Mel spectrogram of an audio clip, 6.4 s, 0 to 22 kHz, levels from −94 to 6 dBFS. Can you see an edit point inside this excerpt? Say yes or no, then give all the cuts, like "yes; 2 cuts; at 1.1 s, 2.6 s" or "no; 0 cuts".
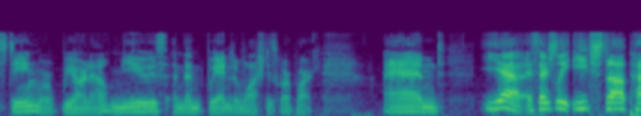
no; 0 cuts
